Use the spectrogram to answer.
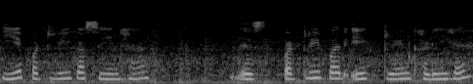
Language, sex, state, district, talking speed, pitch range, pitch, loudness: Hindi, female, Uttar Pradesh, Deoria, 150 wpm, 250-280 Hz, 265 Hz, -30 LUFS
